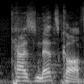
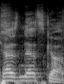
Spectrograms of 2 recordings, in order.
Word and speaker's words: Kasnetzkov: Kasnetzkov, super close. Kasnetzkov. I just learned how to say it myself.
